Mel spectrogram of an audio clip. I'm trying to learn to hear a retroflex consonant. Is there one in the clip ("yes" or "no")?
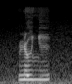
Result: yes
